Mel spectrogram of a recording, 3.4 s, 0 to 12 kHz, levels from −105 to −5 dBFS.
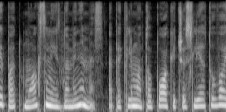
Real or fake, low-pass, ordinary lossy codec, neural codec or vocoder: fake; 10.8 kHz; MP3, 96 kbps; vocoder, 24 kHz, 100 mel bands, Vocos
